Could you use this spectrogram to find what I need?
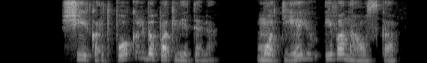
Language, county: Lithuanian, Šiauliai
